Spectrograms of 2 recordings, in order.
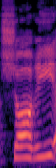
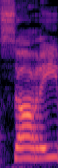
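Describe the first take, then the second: First: The word begins with an sh sound. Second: The word begins with a plain s sound. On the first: "they pronounce the s like the, the sh" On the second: "instead of s"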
